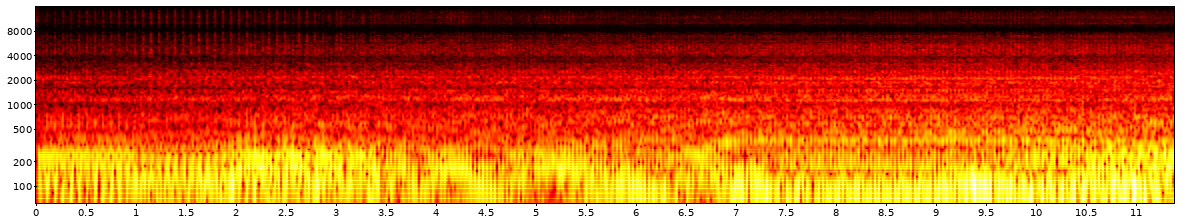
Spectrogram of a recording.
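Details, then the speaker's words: PowerSmart PS5025 2200W 4-stroke OHV gas inverter generator in eco mode, choke pushed fully in after warm-up, full run; soft even putter at steady low speed, neighbour's mower faintly behind; very quiet, normal running. "You can hardly hear it. My neighbor's mowing his lawn, so it's making a little bit of noise. But you can tell how quiet this is."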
